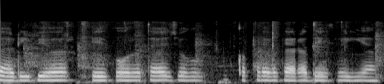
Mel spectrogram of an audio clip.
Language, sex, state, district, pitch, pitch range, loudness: Hindi, female, Bihar, Patna, 185 Hz, 180-190 Hz, -17 LUFS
